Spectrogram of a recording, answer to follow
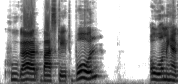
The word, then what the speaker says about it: jugar: J's in Spanish are pronounced like H's in this case. So repitan jugar. Say that again with really put an H at that first part.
